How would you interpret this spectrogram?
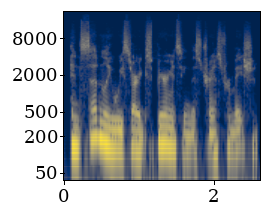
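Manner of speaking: usual speaking voice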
